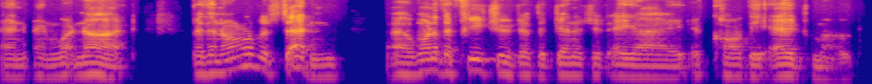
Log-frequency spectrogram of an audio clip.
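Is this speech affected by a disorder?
Yes: severe to profound hearing loss; congenital severe to profound hearing loss, identified near age 2, two deaf uncles, hearing aids since early childhood; speech language therapy programs in childhood, relied on lip reading when aids failed.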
